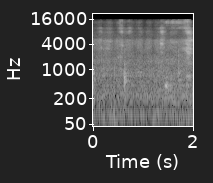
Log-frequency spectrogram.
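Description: Faint writing sounds, with two soft ticks, one about half a second in and one about a second and a half in.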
